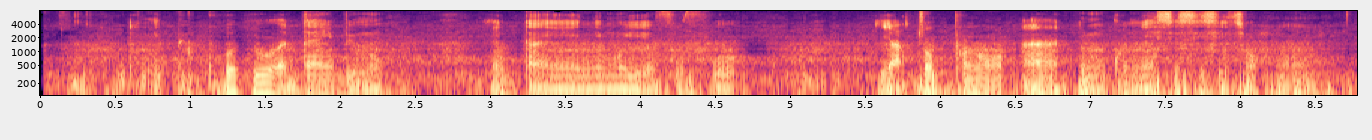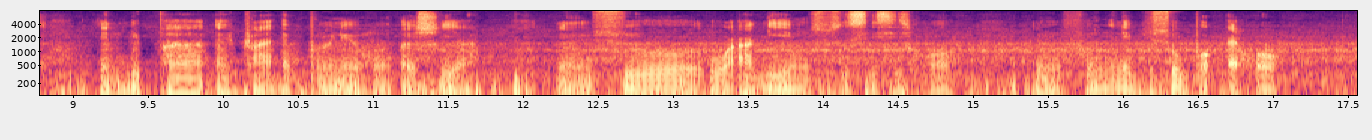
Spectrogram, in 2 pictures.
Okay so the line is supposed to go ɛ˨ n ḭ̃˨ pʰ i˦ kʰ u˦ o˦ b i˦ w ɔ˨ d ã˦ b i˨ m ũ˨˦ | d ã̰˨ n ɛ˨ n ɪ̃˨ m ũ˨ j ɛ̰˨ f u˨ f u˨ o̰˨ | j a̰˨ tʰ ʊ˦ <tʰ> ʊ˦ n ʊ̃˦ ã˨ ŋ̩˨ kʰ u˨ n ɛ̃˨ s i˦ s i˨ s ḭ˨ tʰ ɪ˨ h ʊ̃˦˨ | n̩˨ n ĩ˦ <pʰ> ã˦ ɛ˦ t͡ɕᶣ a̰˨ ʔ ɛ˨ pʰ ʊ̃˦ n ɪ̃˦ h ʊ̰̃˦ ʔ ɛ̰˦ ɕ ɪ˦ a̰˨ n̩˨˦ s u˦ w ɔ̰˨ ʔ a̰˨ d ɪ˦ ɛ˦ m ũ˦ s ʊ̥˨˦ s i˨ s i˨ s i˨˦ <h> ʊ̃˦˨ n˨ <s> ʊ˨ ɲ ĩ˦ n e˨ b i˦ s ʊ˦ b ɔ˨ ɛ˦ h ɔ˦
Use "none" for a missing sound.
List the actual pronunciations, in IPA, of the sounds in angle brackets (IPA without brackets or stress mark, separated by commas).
pʰ, pʰ, h, f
